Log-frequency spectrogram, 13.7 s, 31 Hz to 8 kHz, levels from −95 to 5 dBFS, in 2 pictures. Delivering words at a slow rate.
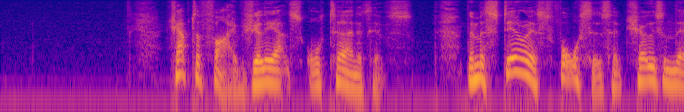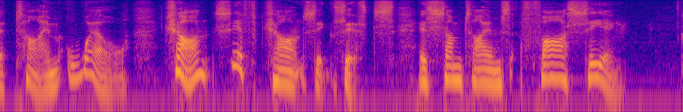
Yes: slow, 85 wpm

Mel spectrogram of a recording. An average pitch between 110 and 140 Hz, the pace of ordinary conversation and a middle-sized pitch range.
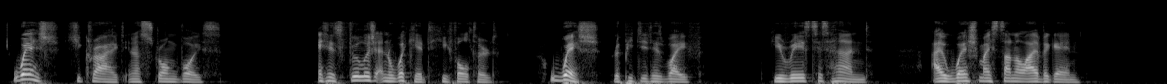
Yes: low, 135 Hz; average, 145 wpm; average, 4.0 semitones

